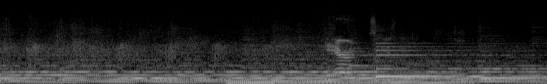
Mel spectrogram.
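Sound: audience applauding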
